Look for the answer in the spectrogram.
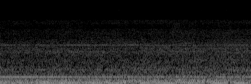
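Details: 2017 Honda CR-V, about 136,000 km, start after starter replacement for free-spinning starter and battery reconnect; smooth, even idle with faint steady hum, no knocks, stumbles or grinding, engine running cleanly.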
